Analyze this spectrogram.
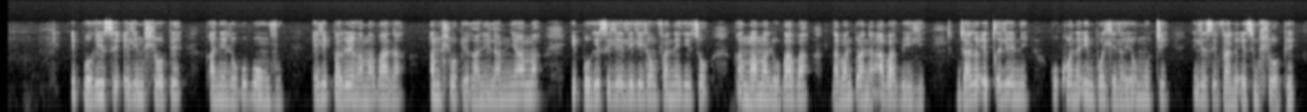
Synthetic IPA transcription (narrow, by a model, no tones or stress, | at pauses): ib̥ʱoɣisiʔelim̩ɬɔpʰɛ | ɣa̰ɲɛloɣuβoɱvu | elib̥ʱalwɛŋamaβala | a̰m̩ɬɔpʰɛɣaɲɛ̰lam̩ɲama | ib̥ʱoɣisilelililom̩faneɣisɔ̰ | ɣa̰mamalɔβaβa | la̰βantʼwana̰ʔa̰βa̰βili | nd͡ʒʱalɔʔɛǀɛleni | ɣukʰɔna̰ʔimbʱɔɮɛlajomutʰi | ɛlesivalɔʔesim̩ɬɔ̰ːpʰɛ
